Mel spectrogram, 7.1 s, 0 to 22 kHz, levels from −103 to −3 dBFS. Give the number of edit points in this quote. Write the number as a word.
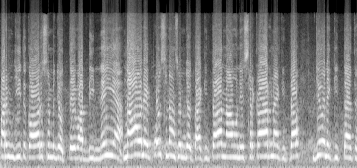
one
